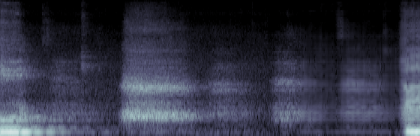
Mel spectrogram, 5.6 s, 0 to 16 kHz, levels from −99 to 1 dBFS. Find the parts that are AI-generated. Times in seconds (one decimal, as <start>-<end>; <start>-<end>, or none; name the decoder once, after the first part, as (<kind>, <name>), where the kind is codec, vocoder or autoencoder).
4.0-5.6 (vocoder, BigVGAN v2)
